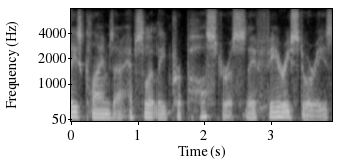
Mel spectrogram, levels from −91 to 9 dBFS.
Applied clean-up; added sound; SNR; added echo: none; none; none; none.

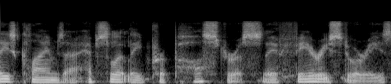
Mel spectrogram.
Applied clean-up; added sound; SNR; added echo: none; Whoosh, swoosh, swish; 20 dB; none.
